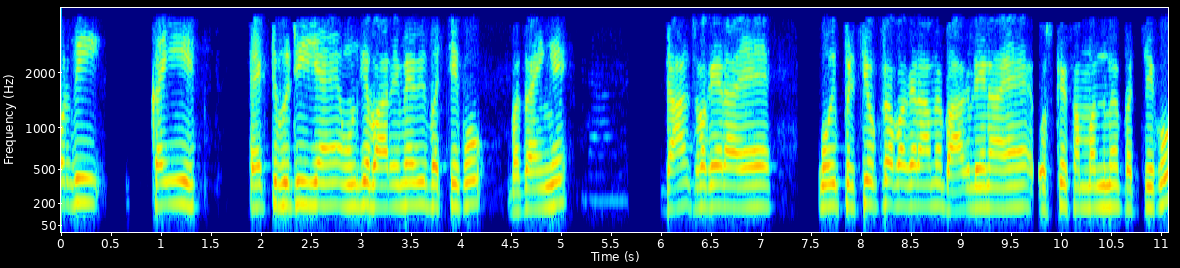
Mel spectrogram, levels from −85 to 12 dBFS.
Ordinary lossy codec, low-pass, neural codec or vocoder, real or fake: MP3, 32 kbps; 3.6 kHz; none; real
